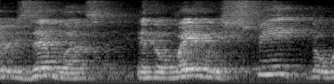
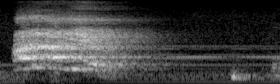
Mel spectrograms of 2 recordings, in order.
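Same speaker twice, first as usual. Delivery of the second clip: much higher and louder, very slow shout; shouted I love you; 8 dB louder, much slower than usual. Shown as a demonstration. Pastor showing the congregation a phrase, shouted slowly. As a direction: belt it out, dragging every word. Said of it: "I can say".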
